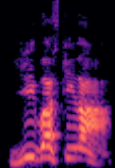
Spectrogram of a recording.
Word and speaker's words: Jyväskylä: JY is not, Malaysia is called G, no. JY becomes Y. So it's in Finnish, so Jyväskylä, in the sky.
